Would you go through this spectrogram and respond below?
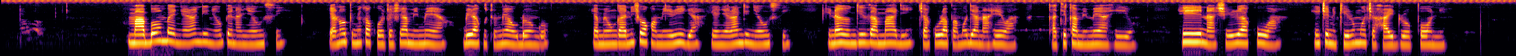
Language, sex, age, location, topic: Swahili, female, 18-24, Dar es Salaam, agriculture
